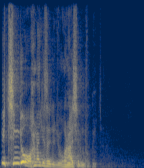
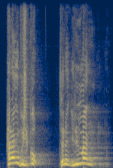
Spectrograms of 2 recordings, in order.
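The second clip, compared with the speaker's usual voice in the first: higher, louder, slow stressed numbers; emphatic exclaiming; 9 semitones higher, 4 dB louder, slower than usual. Real, not acted. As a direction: spell out the odds with emphasis. Emphatic bargaining. (강조하며 높여 외치기)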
